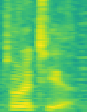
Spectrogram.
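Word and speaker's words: Tonatiuh: Tonatia.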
